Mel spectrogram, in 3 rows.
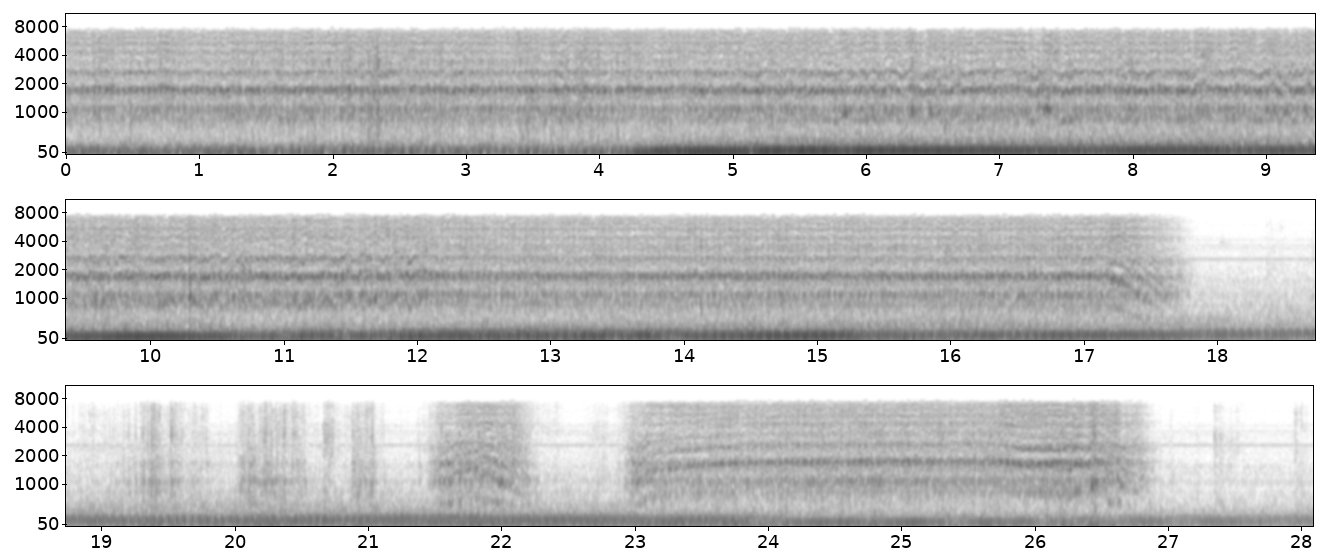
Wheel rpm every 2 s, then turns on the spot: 230, 230, 230, 230, 230, 230, 240, 230, 150, 10, 30, 90, 230, 80.
none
